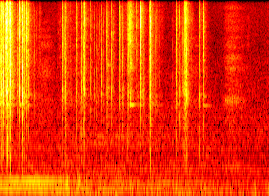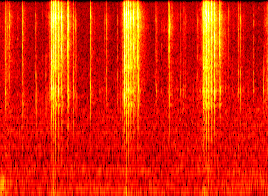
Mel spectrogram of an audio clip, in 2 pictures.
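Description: Fingertips turn the layers of a hand-sized black plastic Pyraminx, a pyramid twisty puzzle with coloured stickers and a hollow mechanism, producing quick, bright, ratchet-like plastic clicks. A low hum sits under the first couple of seconds. Three louder bursts of rapid clicking stand out near the end.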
